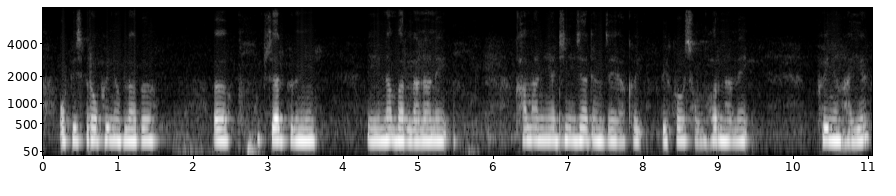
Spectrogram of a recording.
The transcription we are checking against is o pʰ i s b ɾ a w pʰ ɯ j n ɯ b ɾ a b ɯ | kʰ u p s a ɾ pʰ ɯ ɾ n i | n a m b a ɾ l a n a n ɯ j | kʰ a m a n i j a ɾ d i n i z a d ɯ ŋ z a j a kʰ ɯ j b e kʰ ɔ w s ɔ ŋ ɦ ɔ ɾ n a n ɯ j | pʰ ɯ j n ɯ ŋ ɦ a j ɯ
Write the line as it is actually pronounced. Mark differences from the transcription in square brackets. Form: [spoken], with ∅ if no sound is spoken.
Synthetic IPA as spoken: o pʰ i s b ɾ a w pʰ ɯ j n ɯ b [l] a b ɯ | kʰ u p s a ɾ pʰ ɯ ɾ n i | n a m b a ɾ l a n a n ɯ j | kʰ a m a n i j a [∅] d i n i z a d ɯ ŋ z a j a kʰ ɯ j b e kʰ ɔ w s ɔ ŋ ɦ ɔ ɾ n a n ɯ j | pʰ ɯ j n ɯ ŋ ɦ a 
